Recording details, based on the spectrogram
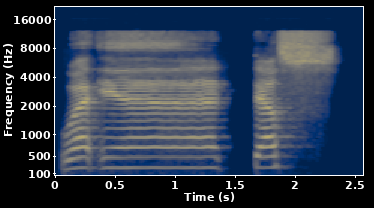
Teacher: Ta is very sharp, but sad is heavy. It has rakhawa. It has safid.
